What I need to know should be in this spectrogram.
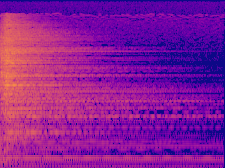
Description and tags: China cymbal scraped.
